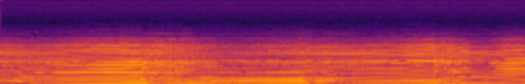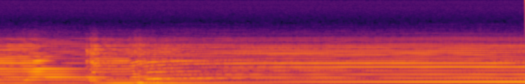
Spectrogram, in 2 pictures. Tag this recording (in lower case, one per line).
cello
music
musical instrument
bowed string instrument
classical music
